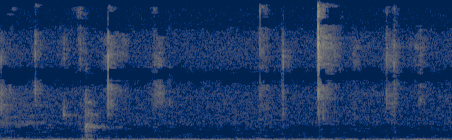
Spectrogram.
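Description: Near silence with a couple of faint clicks from a metal pokey tool picking at a clear plastic sheet of adhesive craft pearls.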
